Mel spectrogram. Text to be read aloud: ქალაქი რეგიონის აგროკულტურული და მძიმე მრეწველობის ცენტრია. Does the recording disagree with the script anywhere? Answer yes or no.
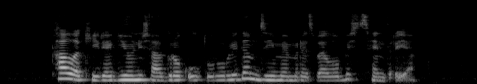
no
